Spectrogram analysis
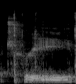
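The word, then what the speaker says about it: trie: that you can use like a tree that's spelled funding like t-r-i-e uh where's the Wikipedia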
